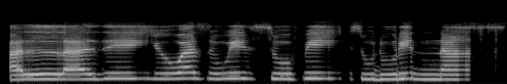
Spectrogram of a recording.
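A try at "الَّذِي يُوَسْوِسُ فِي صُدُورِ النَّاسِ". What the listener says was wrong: Panjang du.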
